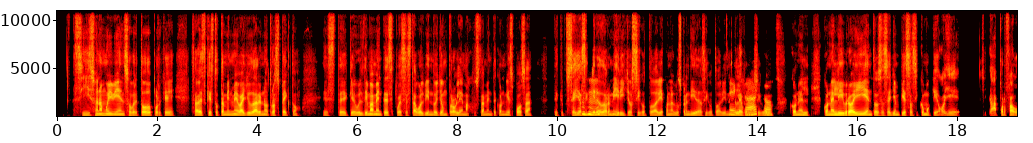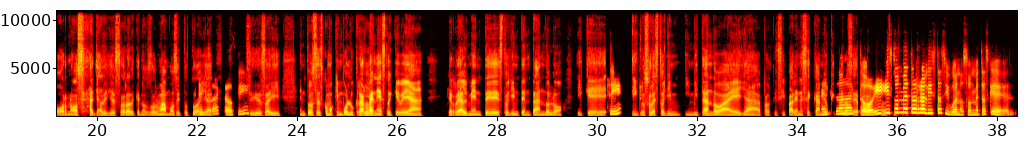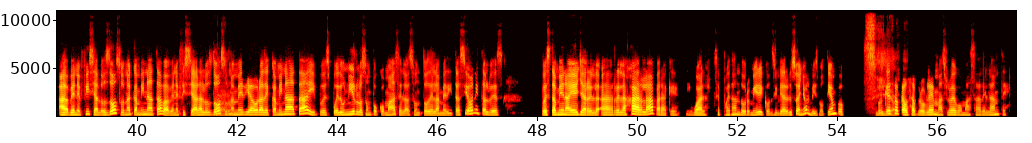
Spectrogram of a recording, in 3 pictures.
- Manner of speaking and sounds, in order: laughing while speaking: "o sea"
- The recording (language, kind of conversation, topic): Spanish, advice, ¿Cómo puedo lograr el hábito de dormir a una hora fija?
